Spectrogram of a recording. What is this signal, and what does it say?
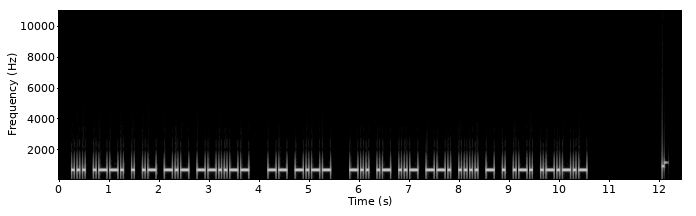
Morse code, heard as a keyed tone, about 22 wpm, 700 Hz. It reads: SPEAK, MY DAUGHTER.
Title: Sentences from Top 1500 Words 22wpm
